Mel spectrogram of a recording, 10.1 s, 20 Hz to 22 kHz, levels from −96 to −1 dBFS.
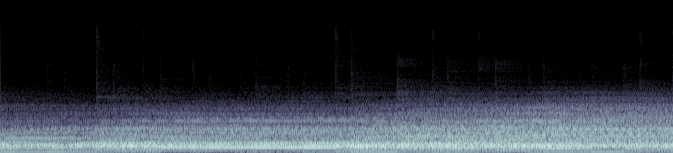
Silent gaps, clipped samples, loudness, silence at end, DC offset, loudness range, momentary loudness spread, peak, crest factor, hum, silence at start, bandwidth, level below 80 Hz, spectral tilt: none; under 0.1%; -22 LUFS; 0 s; under 0.1%; 2 LU; 5 LU; -8 dBFS; 14 dB; none; 0 s; 1.8 kHz; -40 dBFS; -14.5 dB/octave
